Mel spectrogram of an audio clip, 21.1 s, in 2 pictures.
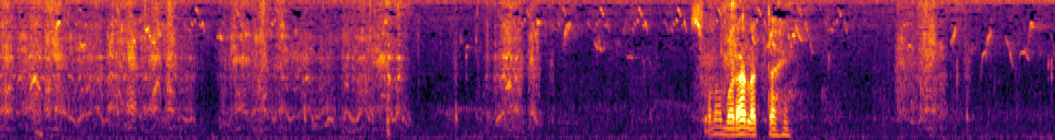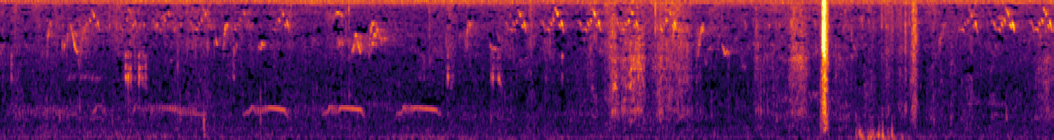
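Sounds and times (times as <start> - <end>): faint riverside ambience: 0.0 - 21.0
soft rustle: 7.1 - 21.0.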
